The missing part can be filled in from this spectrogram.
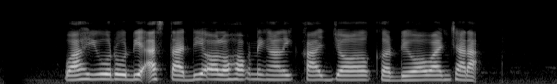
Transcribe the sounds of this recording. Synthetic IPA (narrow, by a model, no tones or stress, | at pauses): waɦjuɾudiʔa̰st̪adiɔlɔɦɔk̚niŋalikad͡ʒɔlkɨrdiwawaɲt͡ʃaɾa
